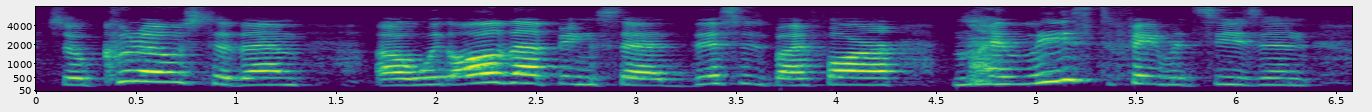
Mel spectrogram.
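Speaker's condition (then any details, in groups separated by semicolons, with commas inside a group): No condition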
